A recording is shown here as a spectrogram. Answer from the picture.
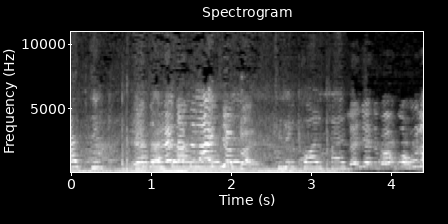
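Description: Young children's voices: a small girl reciting in a high, sing-song voice, over a low steady hum that cuts out near the end.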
